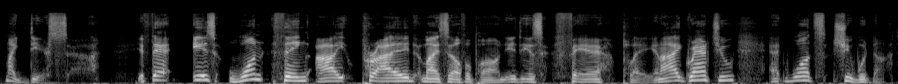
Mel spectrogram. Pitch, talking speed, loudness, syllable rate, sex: 135 Hz, 165 wpm, -20 LUFS, 4.3 syllables/s, male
